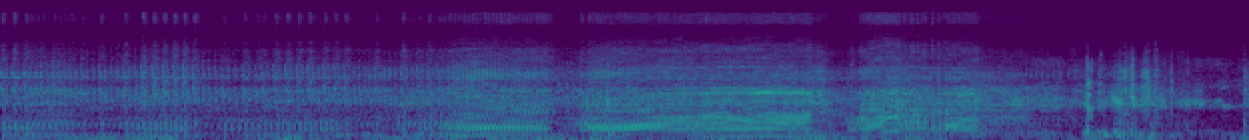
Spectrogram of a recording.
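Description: Enduro motorcycle engine revving hard, its pitch wavering up and down with the throttle on a rough climb. A sharp knock near the end.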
